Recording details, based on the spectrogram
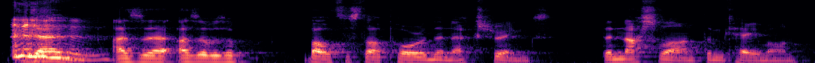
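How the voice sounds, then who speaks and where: A man's voice: fairly low pitch, very animated, normal speed, sharp tone, echoey room. Crude young man telling stories. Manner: crude, joking anecdote teller who mimics people. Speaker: podcast co-host. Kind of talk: casual chat, storytelling.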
